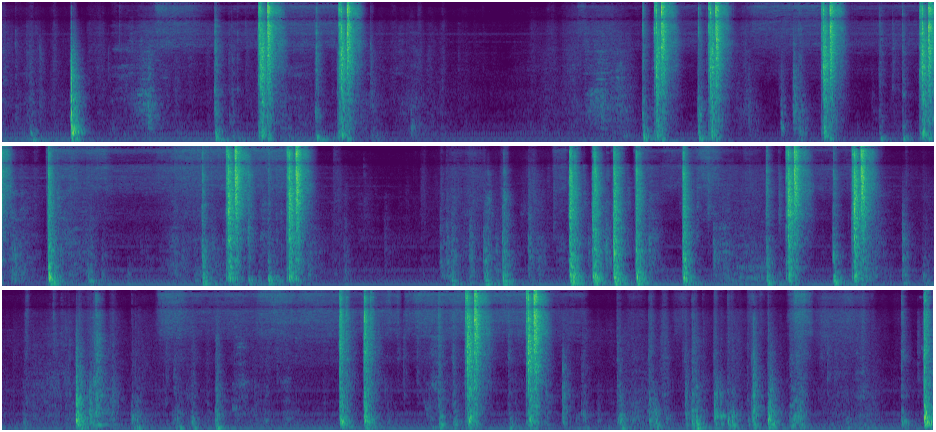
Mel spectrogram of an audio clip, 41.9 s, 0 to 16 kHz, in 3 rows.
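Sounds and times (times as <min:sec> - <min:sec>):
wooden knocks and bangs: 0:00.4 - 0:01.4.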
